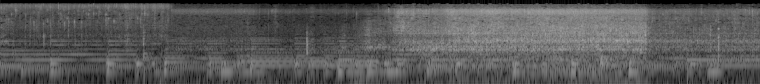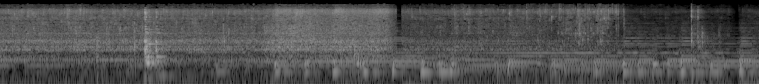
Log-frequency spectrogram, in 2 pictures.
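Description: Onions, then tomatoes and whole spices, sizzling in hot oil in a stainless steel pot while a wooden spatula stirs them. The sizzle swells much louder for a few seconds near the middle, and there is a single sharp tap a little past halfway.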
